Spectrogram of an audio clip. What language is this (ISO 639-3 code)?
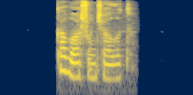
chm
